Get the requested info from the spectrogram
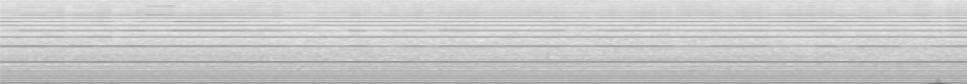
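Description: Steady electrical hum with a buzzy edge in the audio feed, unchanging throughout. A brief low thump sounds near the end.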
